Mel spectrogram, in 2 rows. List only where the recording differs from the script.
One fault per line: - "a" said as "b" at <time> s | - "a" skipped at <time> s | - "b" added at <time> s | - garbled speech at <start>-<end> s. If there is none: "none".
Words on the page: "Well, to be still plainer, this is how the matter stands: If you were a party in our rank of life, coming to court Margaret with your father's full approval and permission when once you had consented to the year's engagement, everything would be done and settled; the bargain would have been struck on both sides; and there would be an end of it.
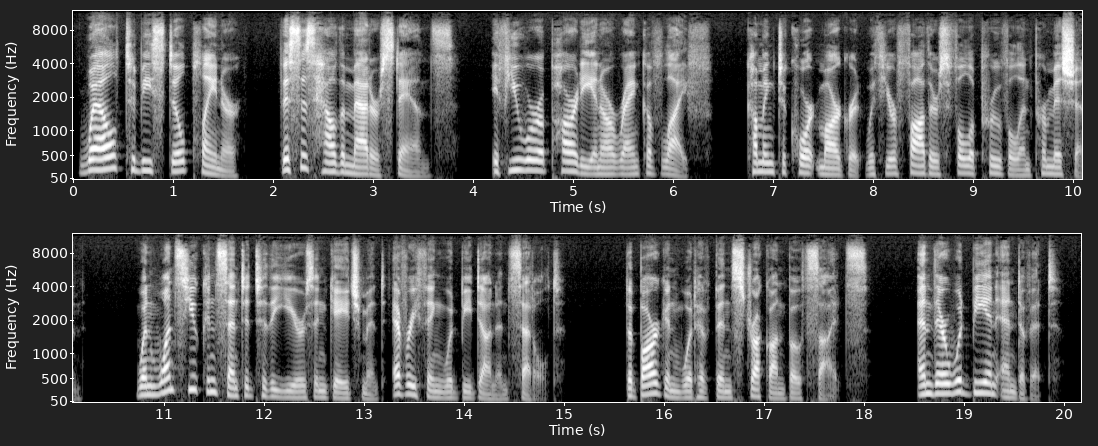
- "had" skipped at 11.3 s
